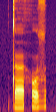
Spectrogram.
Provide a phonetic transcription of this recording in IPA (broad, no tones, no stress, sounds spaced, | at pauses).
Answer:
t ɜ h o z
